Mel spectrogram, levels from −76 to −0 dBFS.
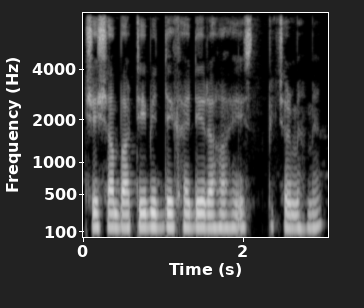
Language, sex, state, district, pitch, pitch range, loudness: Hindi, male, Arunachal Pradesh, Longding, 135 Hz, 135-140 Hz, -17 LUFS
